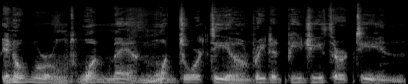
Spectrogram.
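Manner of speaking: deep, slow trailer announcer; low, drawn-out movie-trailer narration. Shown as a demonstration. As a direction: boom it out low like an epic film trailer. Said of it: "good at that movie, um, trailer voice".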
